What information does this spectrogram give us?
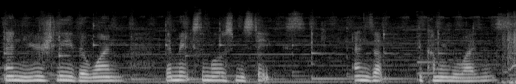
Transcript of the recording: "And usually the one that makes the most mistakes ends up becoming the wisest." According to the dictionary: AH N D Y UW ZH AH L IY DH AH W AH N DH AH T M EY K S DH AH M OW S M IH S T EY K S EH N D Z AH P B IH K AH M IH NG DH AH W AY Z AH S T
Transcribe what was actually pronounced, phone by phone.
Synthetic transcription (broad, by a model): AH N Y UW ZH AH L IY DH AH W AH N DH AH T M EY K S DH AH M OW S M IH S T EY K S EH N D Z AH P B IH K AH M IH NG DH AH W AY Z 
